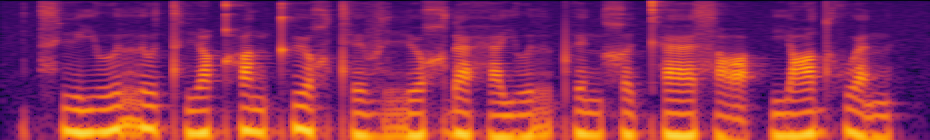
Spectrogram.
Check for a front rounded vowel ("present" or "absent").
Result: present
